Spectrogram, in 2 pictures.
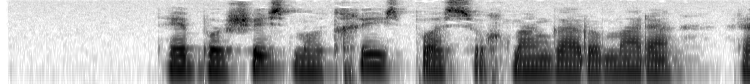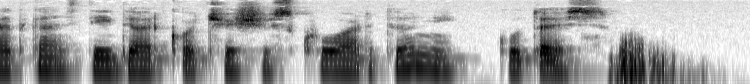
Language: Mingrelian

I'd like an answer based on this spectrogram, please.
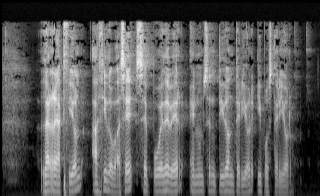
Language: Spanish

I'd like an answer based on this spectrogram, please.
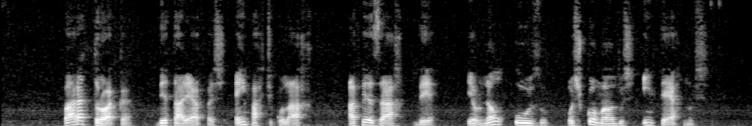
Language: Portuguese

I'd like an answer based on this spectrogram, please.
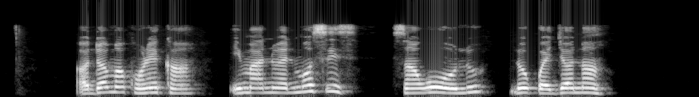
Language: Yoruba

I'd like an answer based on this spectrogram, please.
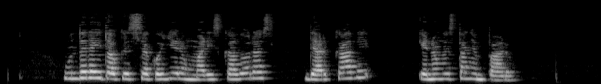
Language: Galician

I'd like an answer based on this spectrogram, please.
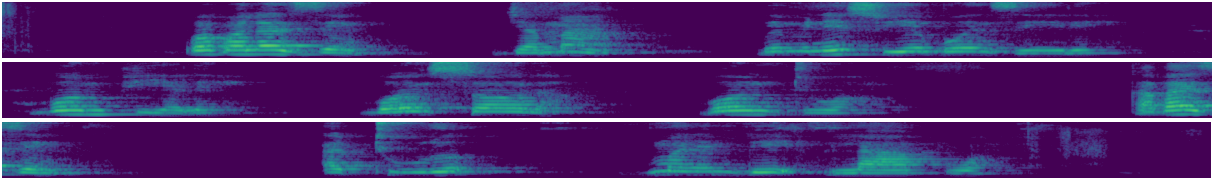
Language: Southern Dagaare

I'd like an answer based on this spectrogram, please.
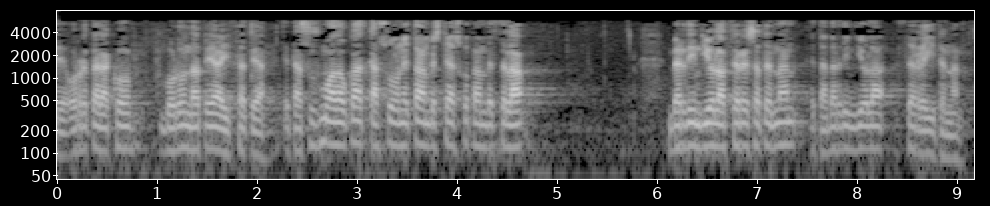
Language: Basque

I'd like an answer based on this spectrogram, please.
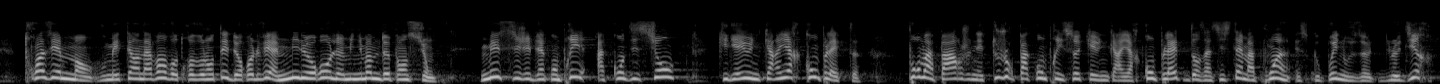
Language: French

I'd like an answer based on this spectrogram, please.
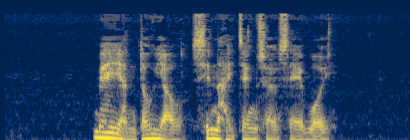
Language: Cantonese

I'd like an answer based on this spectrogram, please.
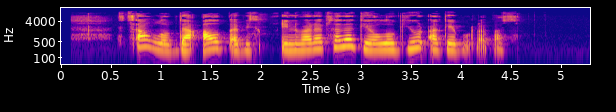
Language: Georgian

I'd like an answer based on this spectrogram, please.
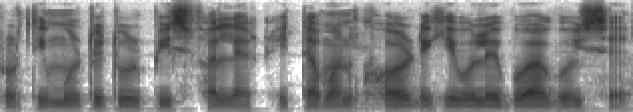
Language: Assamese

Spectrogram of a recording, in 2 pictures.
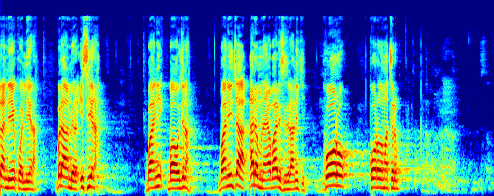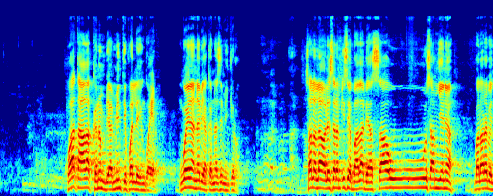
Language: Arabic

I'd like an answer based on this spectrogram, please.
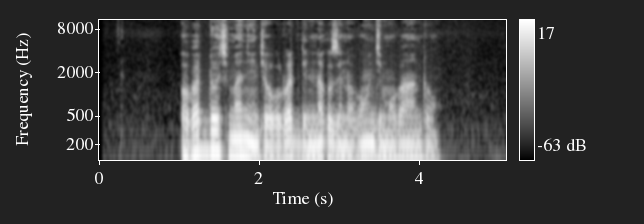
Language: Ganda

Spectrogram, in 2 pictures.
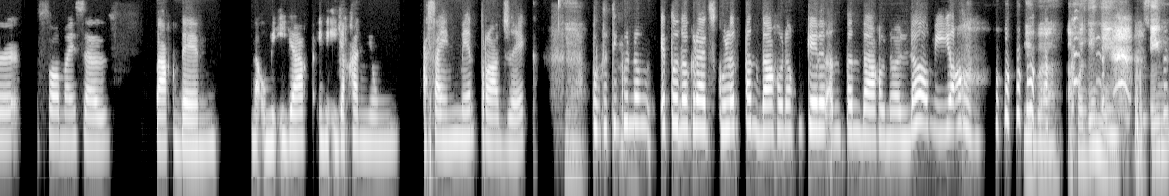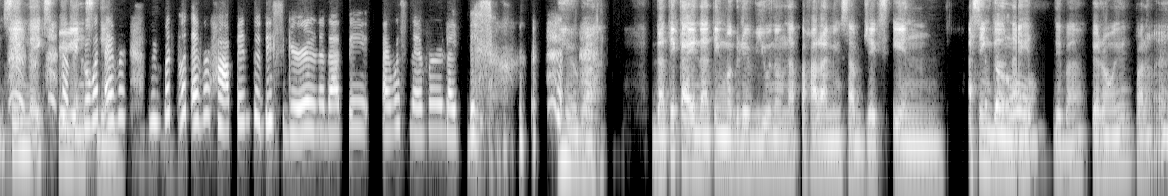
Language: Filipino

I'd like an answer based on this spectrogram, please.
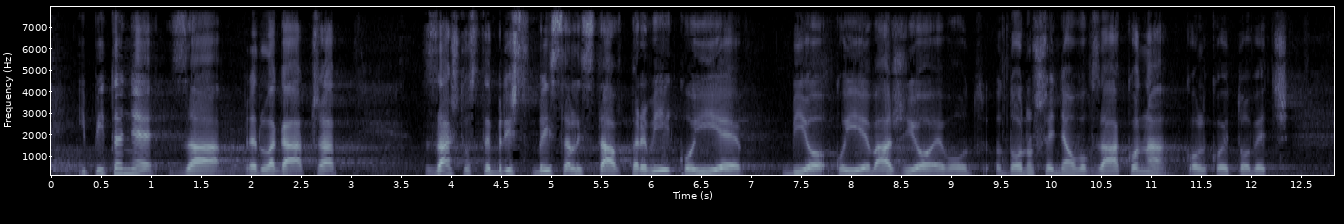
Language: Serbian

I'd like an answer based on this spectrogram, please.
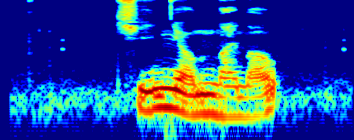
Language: Cantonese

